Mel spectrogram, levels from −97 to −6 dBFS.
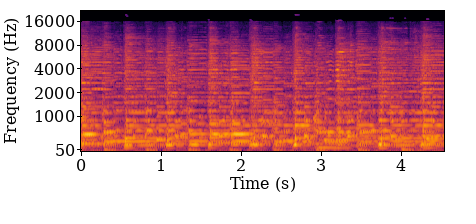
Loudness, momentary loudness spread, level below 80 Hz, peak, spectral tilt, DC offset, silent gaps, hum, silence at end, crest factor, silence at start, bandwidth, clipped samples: -26 LUFS; 4 LU; -48 dBFS; -10 dBFS; -3.5 dB/octave; under 0.1%; none; none; 0 s; 16 dB; 0 s; 17 kHz; under 0.1%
